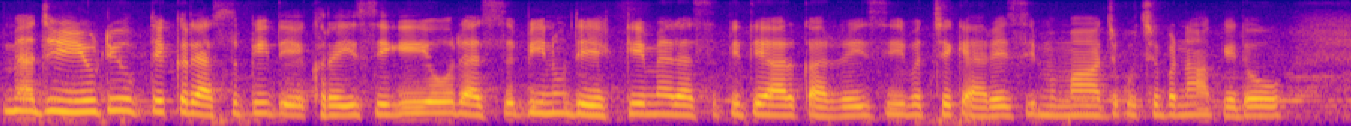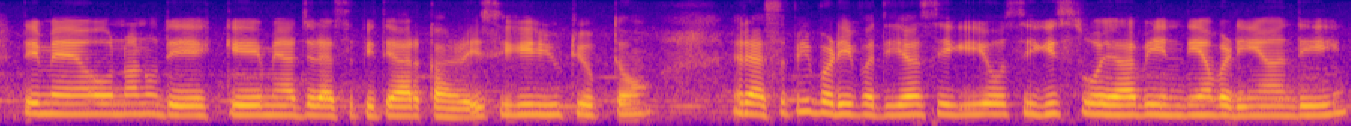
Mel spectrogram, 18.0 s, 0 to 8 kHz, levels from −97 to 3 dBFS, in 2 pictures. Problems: constant background noise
